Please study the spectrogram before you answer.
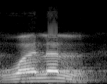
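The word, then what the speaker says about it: وَلَلْ: Di sini terdapat lam sukun dibaca walal.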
